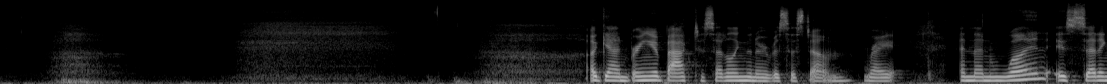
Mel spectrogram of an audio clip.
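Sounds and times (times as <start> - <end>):
long deep breaths drawn in and out slowly: 0.0 - 5.9
speech: 5.9 - 11.0.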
